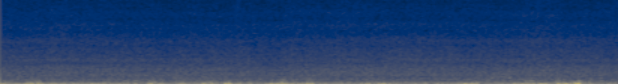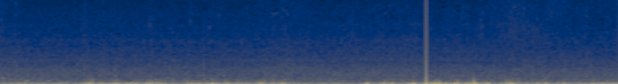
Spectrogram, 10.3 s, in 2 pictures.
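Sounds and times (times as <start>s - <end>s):
Gullfoss waterfall in Iceland: 0.0s - 10.3s
wind at Gullfoss waterfall in Iceland: 0.0s - 10.3s.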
